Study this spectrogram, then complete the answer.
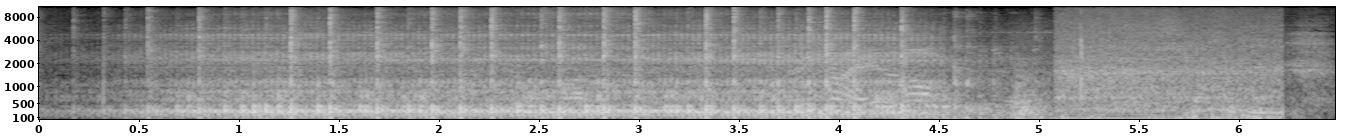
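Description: A chainsaw fixed to a log milling attachment carriage runs loud and close, its engine roaring steadily before easing back to a lower idle near the end.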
